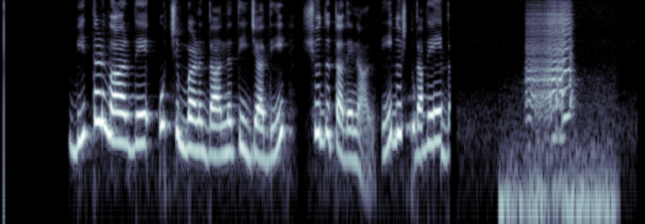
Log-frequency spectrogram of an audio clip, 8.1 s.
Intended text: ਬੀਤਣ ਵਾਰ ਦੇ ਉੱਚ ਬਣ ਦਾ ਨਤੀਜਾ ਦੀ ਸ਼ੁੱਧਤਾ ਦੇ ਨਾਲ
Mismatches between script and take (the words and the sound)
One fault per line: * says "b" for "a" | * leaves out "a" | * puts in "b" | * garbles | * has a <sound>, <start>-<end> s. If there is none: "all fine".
* garbles
* has a squeak, 6.2-7.8 s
